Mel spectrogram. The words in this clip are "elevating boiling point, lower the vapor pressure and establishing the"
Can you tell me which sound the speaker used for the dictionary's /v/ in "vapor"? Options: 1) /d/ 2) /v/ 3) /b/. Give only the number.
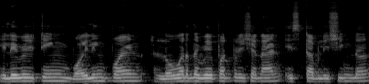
2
